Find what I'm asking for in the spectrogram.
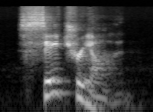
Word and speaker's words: Satreon: Satreon which rhymes with Patreon, is a non custodial Lightning version of Patreon and similar to Y'alls and other paywalls.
